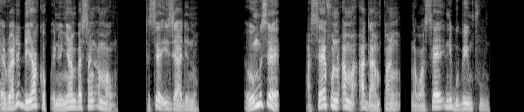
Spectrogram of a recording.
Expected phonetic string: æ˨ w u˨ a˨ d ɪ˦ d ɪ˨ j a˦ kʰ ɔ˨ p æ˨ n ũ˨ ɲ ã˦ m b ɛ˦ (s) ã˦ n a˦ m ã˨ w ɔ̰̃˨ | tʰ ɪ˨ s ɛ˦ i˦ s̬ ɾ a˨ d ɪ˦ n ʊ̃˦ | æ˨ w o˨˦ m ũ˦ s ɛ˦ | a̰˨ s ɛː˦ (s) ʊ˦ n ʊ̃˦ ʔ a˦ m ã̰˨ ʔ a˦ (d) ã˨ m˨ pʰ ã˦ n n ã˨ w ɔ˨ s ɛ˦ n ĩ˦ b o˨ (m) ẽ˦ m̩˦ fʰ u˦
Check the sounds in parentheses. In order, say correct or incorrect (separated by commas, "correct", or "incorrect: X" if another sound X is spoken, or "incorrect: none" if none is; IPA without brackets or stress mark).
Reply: correct, incorrect: f, correct, incorrect: b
